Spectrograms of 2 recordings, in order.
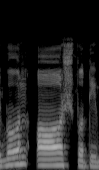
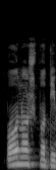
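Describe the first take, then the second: First: বন অস্পতি split after বন, the "o" held long; very slow বন অস্পতি, stretching অ before স্পতি; syllable breakdown. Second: Said in the usual way. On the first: Shown as a demonstration. (বন অস্পতি ভেঙে, অ ধ্বনি টেনে) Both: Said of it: "অর মতো উচ্চারণ আছে".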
